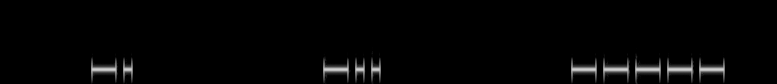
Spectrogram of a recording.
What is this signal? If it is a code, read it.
Morse code, heard as a keyed tone, about 15 wpm, spaced as for 4 wpm, 700 Hz. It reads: ND0
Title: USA Call Signs - 4 Characters - 8x Character Spacing - 15wpm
